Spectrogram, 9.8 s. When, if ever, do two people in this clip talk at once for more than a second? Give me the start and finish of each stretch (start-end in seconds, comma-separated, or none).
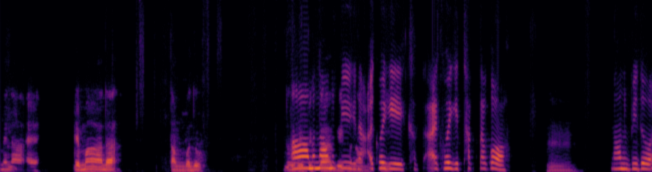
4.4-5.8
